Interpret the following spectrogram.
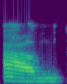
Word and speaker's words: Hedrick: Beth Hedrick is Hedrick. I don't know why I do that. I'm sorry. I'm gonna edit that part out. It's pronounced just like it's spelled.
